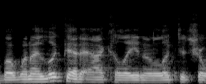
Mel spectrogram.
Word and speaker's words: Akylade: I am doing great did I pronounce it right Accolade you did Accolade is correct well when I was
